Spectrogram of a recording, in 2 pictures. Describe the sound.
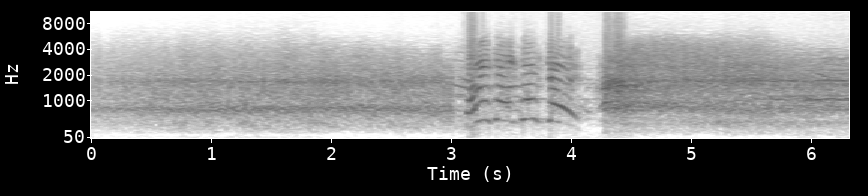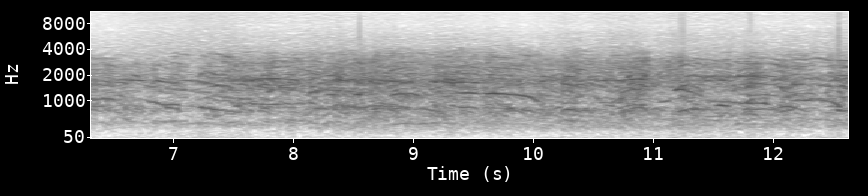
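A huge outdoor crowd in Piazza Venezia, Rome, roars and cheers continuously as Mussolini speaks from the balcony of Palazzo Venezia to announce the declaration of war, with rising shouts and chant-like cries swelling over a dense wall of voices. The din dips briefly once before surging back, loud and sustained.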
